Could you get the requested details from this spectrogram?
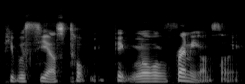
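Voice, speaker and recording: Man doing a snobby, gravelly rival cop. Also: medium pitch, fast. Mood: sneering. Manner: taunting, sneering, loud. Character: smug, snobby rival police officer, male.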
